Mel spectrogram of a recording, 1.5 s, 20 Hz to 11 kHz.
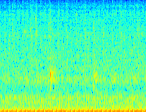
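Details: Honda Civic four-cylinder, previously misfiring on cylinder 2, after a wiring harness swap and refitting the original coils: even, evenly spaced low pulses with no skips or stumbles; now idling smoothly on all cylinders.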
